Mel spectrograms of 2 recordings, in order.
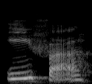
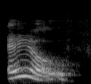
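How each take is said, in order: First: The name is said as 'Aoife'. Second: The name is said as 'Aof'. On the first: The speaker calls it right. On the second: The speaker calls it wrong.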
